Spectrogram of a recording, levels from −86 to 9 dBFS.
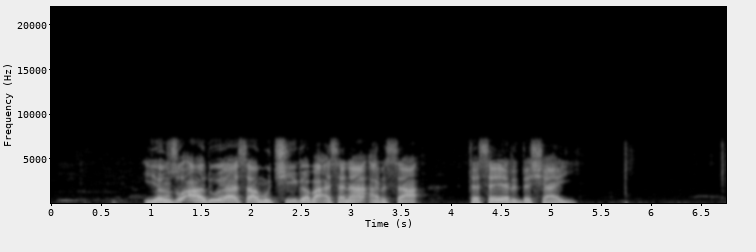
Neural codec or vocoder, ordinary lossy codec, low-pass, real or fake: none; none; 7.2 kHz; real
